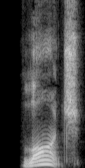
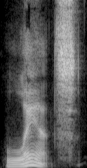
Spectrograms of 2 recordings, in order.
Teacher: Launch is the Norman version of the word with the CH sound at the end, and lance is the Parisian word with the S sound at the end.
